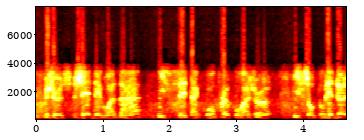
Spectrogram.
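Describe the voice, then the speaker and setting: Lively intonation in a man's high-pitched voice, set against noticeable background noise. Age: 60s. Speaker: radio caller, retired civil servant. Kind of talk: call-in comment.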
